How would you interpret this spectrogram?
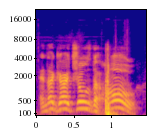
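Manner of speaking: high, loud indignant yell; screaming. Acted. Storyteller protests his friend breaking the bro code, screaming indignantly. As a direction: scream it like a broken sacred rule. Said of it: "you're screaming".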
